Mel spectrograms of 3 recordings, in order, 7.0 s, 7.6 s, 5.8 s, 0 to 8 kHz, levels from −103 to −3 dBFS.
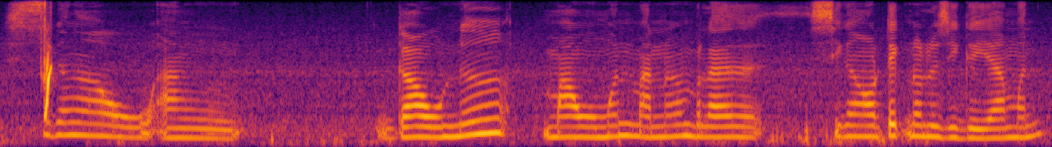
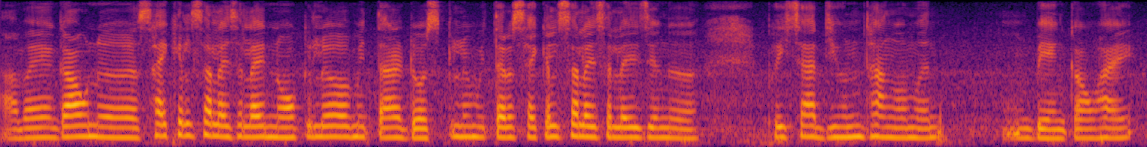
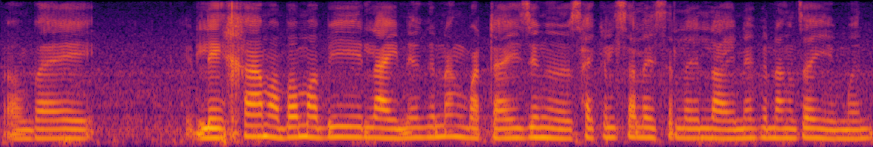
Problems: low volume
